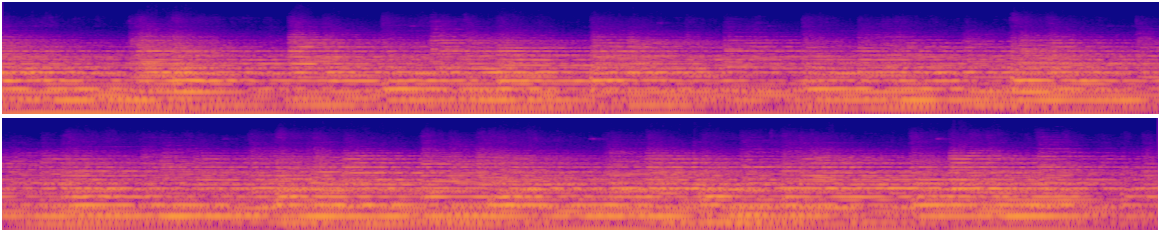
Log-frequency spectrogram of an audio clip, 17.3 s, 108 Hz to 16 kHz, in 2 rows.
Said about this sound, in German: Dass nun so herrliche Glocken wie die des 1089 gegründeten Stiftes Melk an der Donau die Weihnacht einläuten können. Sie gelten als das großartigste barocke Glockenensemble der Welt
